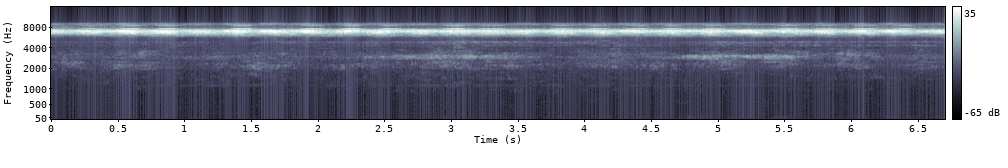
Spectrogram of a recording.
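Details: Crickets chirping at night: a steady, very high-pitched trill that throbs in a quick pulse, about three to four beats per second, with faint, softer warbling tones lower down and no other clear sounds.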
